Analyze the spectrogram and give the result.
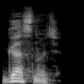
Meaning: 1. to go out (of light, fire) 2. to die away
- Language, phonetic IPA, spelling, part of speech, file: Russian, [ˈɡasnʊtʲ], гаснуть, verb, Ru-гаснуть.ogg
